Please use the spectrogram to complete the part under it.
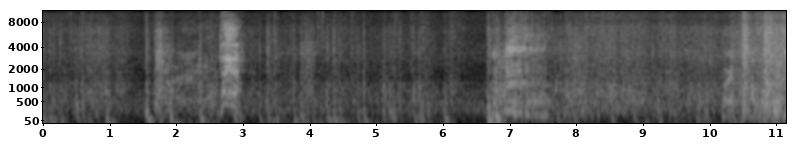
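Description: A horse in the Assassin's Creed video game whinnies amid steady clip-clop hooves and ambient game sounds, with someone talking over parts of the scene.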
